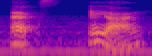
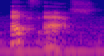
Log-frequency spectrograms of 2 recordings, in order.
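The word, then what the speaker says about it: X Æ A-12: a podcast musk said the first part is pronounced X Ash with X read like The Letter however Grimes whose real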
